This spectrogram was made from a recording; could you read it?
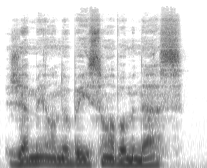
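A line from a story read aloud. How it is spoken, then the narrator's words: Exclaiming. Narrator (French): s'écria Mr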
